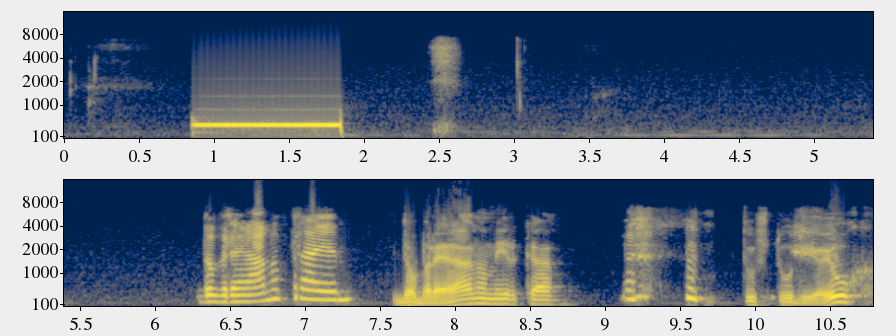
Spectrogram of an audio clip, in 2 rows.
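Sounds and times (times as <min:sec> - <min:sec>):
telephone call tone for a call outside the mobile network: 0:00.8 - 0:01.9
speech: 0:06.3 - 0:10.7.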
